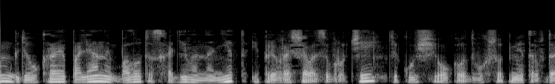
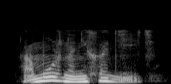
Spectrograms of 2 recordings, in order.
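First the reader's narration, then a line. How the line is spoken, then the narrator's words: Sad question. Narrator (Russian): печально спросил топор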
